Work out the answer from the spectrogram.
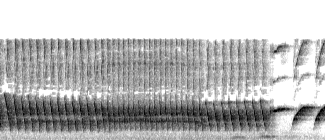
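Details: Canary delivering a long, even, buzzy rolling trill, sung to spur other canaries into singing, ending with a couple of sharp upswept chirps.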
